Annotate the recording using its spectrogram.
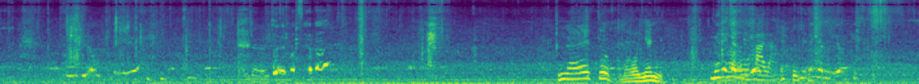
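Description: A woman talks with animation nearby outdoors.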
